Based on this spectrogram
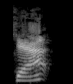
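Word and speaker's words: gyatt: Is it just like pointing at someone and being like, gat? Or is it like, she gat? Or I don't know. I've seen it on shirts, though. It's spelled G-Y-A-T-T. I think it's like, oh, she's gat that gat.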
